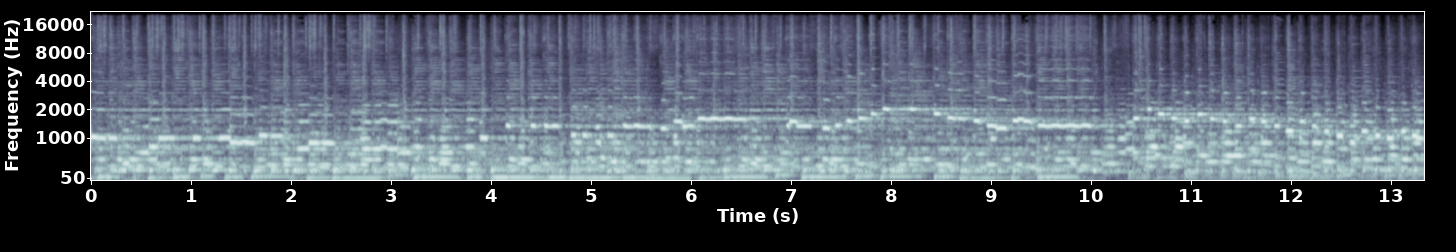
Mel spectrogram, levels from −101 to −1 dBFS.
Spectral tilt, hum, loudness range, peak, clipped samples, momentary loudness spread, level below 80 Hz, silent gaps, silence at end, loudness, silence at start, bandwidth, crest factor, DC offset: -5.5 dB/octave; none; 2 LU; -2 dBFS; under 0.1%; 4 LU; -30 dBFS; none; 0 s; -14 LUFS; 0 s; over 20 kHz; 12 dB; under 0.1%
